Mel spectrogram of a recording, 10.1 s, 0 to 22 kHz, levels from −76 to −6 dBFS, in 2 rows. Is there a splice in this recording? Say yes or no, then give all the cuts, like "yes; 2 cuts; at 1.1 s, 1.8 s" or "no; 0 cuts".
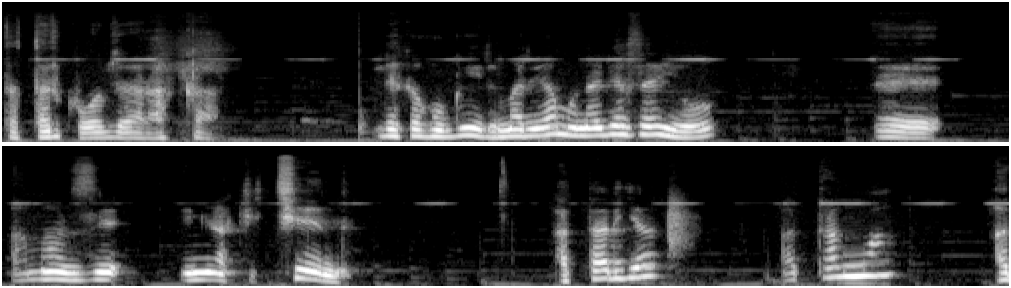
yes; 1 cut; at 1.8 s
